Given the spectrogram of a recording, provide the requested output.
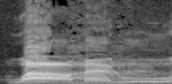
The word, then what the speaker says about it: واعملوا: الرسل كلوا من الطيبات واعملوا الالف لا تنطق واعملوا صالحا اني اني اني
